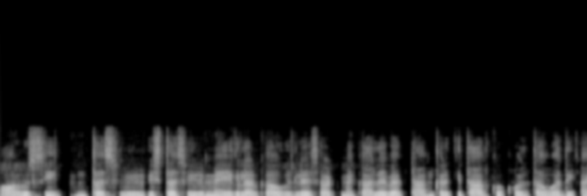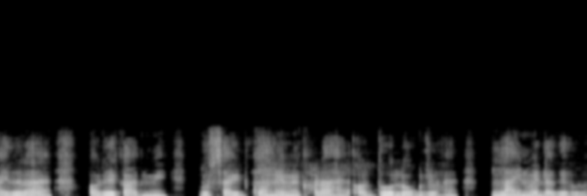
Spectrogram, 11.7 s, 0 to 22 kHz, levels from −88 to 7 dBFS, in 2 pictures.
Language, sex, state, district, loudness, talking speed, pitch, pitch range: Hindi, male, Bihar, Muzaffarpur, -19 LUFS, 215 wpm, 125 Hz, 120-130 Hz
